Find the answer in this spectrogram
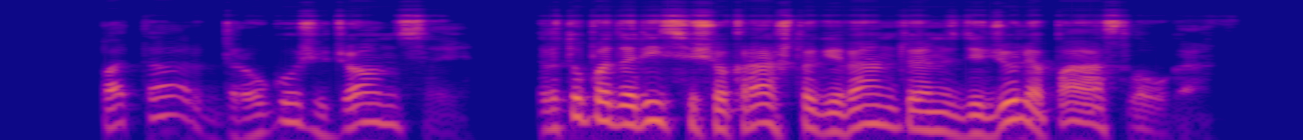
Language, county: Lithuanian, Vilnius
